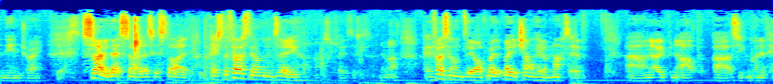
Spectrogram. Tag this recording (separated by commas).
Speech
